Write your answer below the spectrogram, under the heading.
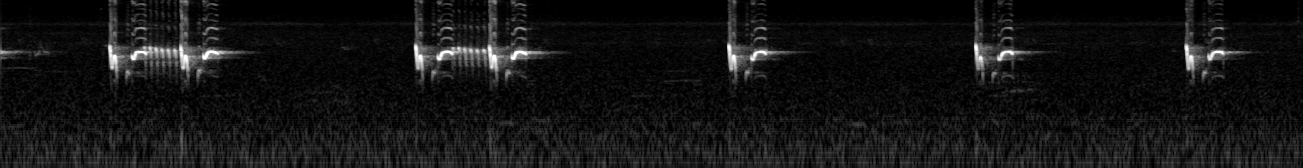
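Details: Bar-winged prinia in lively, provoking song meant to challenge a rival to fight: five bright, piercing phrases of clipped high chirps repeated about every two seconds, each phrase ending in a short twang, against a calm background.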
